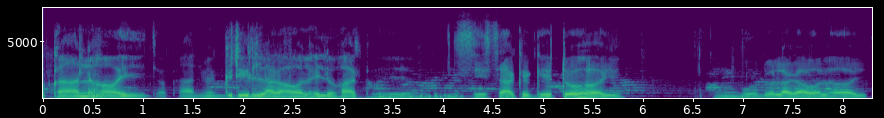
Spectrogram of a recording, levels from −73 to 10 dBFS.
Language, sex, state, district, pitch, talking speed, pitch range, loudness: Bajjika, male, Bihar, Vaishali, 110 Hz, 115 wpm, 105-125 Hz, -19 LUFS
